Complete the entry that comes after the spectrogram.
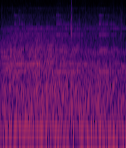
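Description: Dense, continuous rumble and roar of a train station, with trains moving through and a steady wash of mechanical noise, loud and close, no clear voices.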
